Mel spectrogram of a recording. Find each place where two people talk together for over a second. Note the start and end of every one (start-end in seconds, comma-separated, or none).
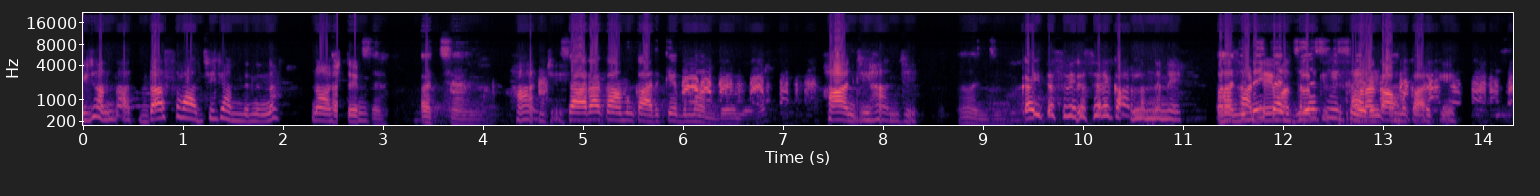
11.4-13.6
